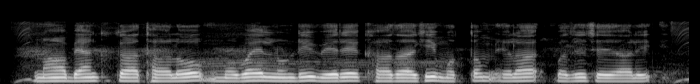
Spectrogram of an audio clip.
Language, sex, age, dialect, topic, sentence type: Telugu, male, 41-45, Central/Coastal, banking, question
